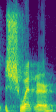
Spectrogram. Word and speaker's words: Schwentner: My last name is Schwentner. It's spelled Schwentner, and people cannot say it.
